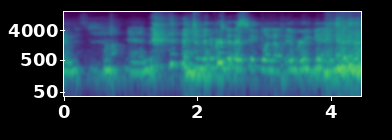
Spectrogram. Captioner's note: audience laughter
